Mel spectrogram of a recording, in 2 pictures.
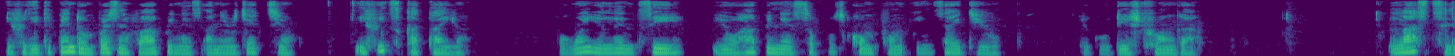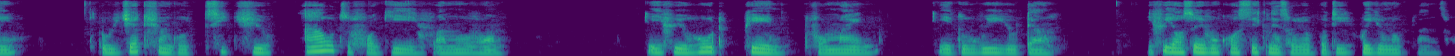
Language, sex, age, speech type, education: Nigerian Pidgin, female, 15-29, spontaneous, tertiary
